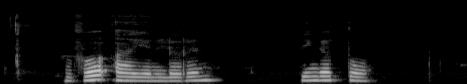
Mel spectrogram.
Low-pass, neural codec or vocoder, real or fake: 10.8 kHz; none; real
